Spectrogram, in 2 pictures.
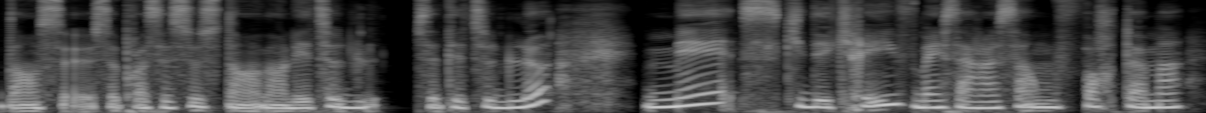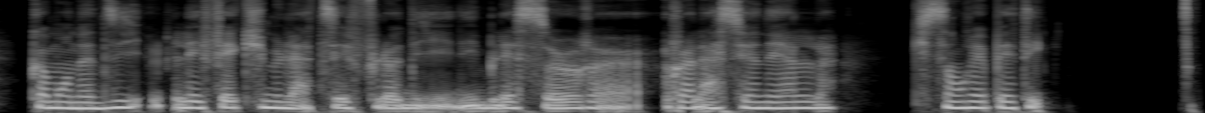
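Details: Adult who stutters, speaking French, real stuttering; reports still experiencing moments of dissociation while stuttering. Finding: stuttering.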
